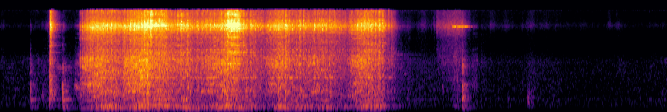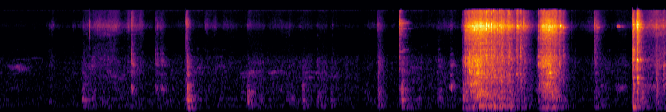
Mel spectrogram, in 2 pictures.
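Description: A sewing machine runs in fast bursts, whirring and clattering.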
